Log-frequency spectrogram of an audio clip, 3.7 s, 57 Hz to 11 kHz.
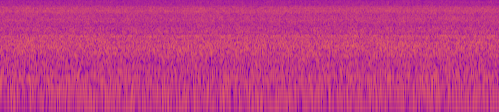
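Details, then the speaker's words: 1979 Cadillac DeVille V8 after a carburetor swap, choke opening even without the electric choke; even, steady idle with a soft consistent rush, no misses, knocks or hunting; sounds really good, normal idle. "it sounds good. It sounds really, really good. I mean, it may be good enough."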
